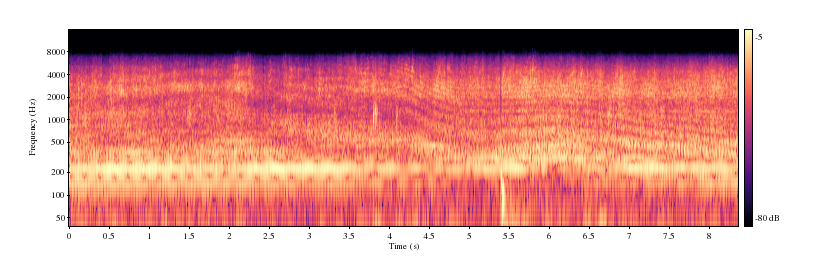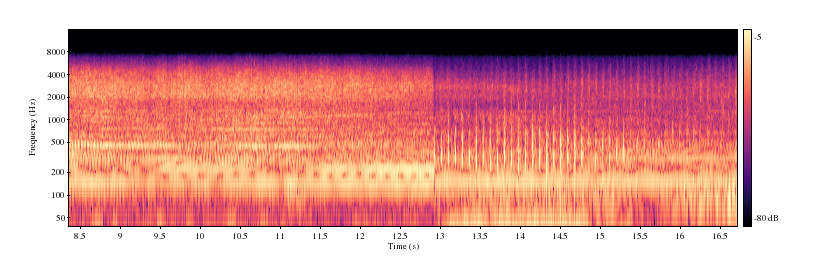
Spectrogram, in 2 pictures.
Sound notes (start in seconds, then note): none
